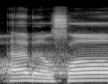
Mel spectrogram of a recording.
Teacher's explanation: এই বাস হরফে জজম হলে কলকলা বা ধাক্কা দিয়ে পড়তে হবে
